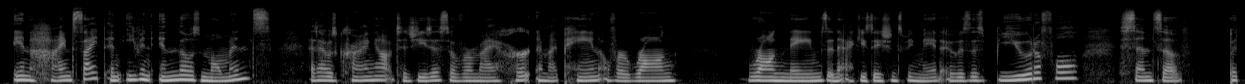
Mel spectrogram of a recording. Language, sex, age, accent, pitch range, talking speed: English, female, 30-49, American, 170-200 Hz, 170 wpm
